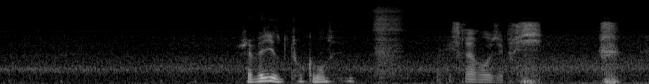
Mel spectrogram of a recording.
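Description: A stadium crowd murmurs steadily in the distance.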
